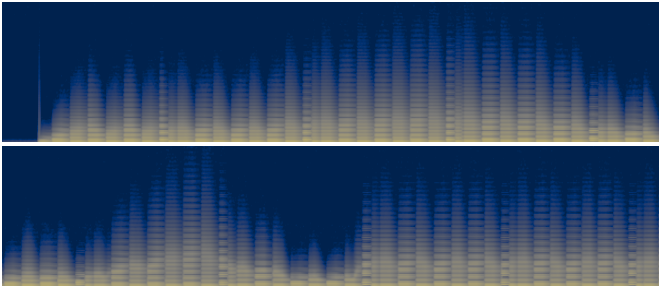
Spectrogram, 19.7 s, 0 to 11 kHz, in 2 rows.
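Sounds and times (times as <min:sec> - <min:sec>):
Casio MT 400V keyboard bass solo with wah filter: 0:00.6 - 0:19.7.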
